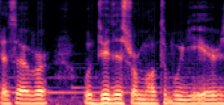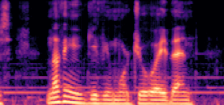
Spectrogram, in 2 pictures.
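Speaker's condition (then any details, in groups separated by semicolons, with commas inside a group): ALS; two or more years since diagnosis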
